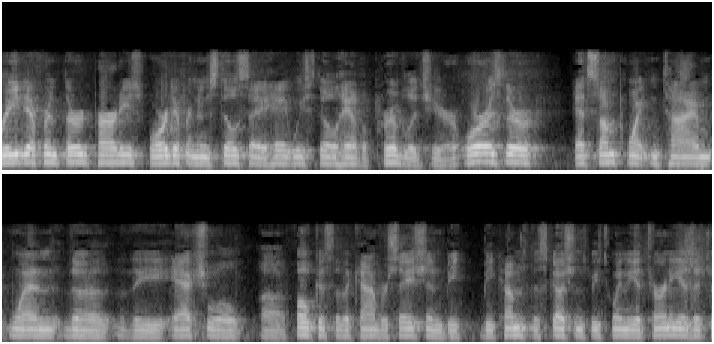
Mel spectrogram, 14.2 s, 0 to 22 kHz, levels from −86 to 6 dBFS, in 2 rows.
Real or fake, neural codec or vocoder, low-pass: real; none; 7.2 kHz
